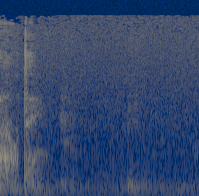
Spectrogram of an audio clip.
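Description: A man's voice trailing off at the end of a spoken prayer line in the first half second, then near silence: room tone.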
